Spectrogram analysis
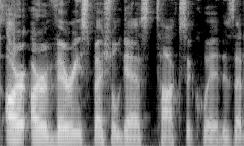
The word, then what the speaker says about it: Toxiquid: new here yes our our very special guest toxiquid is that how you pronounce it yeah it is toxiquid but uh usually just p people call me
